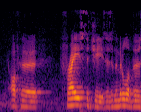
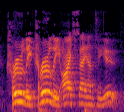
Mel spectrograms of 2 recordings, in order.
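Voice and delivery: emphatic proclamation; 3 semitones higher, 8 dB louder than usual. Acted. Emphatic quoted Jesus formula.

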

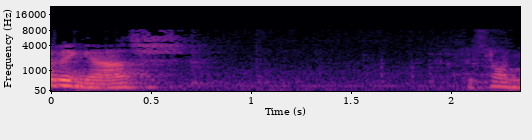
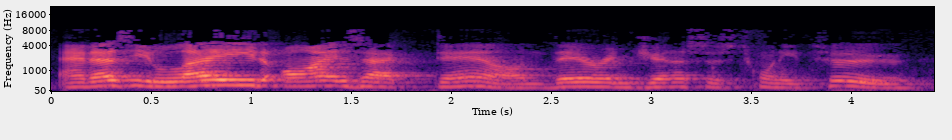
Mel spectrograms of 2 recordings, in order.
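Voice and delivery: usual speaking voice

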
